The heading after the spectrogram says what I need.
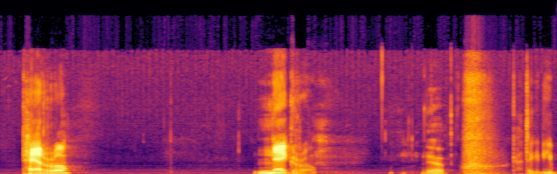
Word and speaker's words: Perro Negro: So Bad Bunny has a song called Perro Negro. Yep. Gotta take a deep breath. I said it right. Thank God. Okay. Perro Negro.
